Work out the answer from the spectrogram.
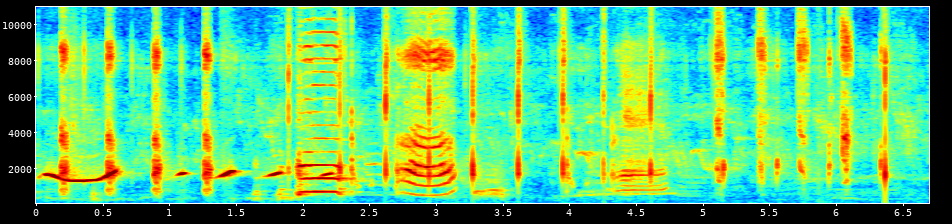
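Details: Pet ringneck parrot mixing a clear whistled dip, harsh wavering squawks and scratchy chatter, followed by a series of sharp clicks.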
